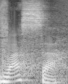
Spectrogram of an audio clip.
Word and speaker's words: Wasser: Par exemple, le mot Wasser, d'accord? Das Wasser. Je vous ai dit tout à l'heure que c'est un A prononcé brièvement.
